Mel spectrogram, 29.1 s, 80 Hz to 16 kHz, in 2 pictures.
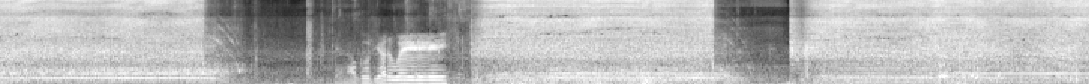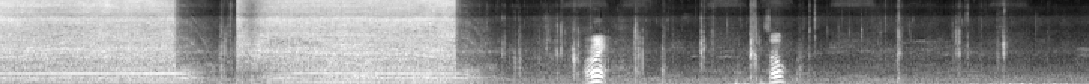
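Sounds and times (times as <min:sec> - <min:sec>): pressure washer spraying water: 0:00.0 - 0:03.4, 0:06.0 - 0:21.1
pump motor humming: 0:00.0 - 0:03.4, 0:06.2 - 0:21.2.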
